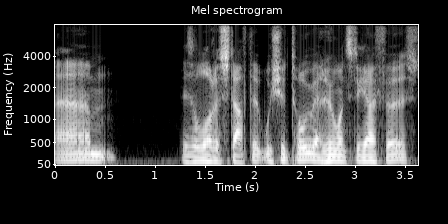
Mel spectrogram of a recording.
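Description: An animated man with an Australian accent is heard in a dry, close sound with no echo, on a very clean recording over a silent background. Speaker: podcast host. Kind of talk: casual sports talk show. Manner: animated, emphatic, jokey.

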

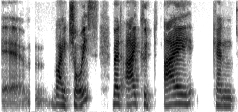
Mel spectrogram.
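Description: Her tone is bright and sharp, with ordinary pitch variation. The woman is heard against a quiet background. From Norway. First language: Norwegian. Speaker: life coach. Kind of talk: interview.

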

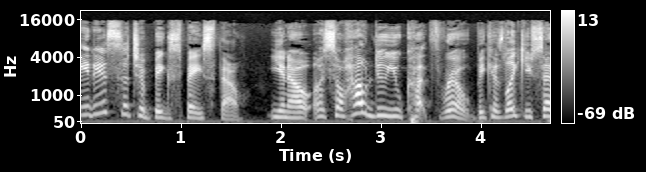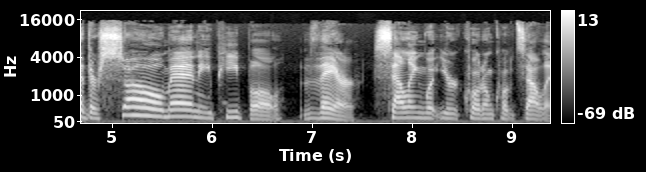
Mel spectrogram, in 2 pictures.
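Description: A woman talks in an unremarkable speaking voice. Her intonation is lively and her pace moderate. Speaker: personal finance podcast host. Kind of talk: interview.

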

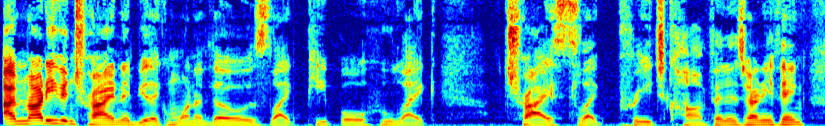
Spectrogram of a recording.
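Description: At a fairly quick pace, a man speaks in an animated tone with a medium pitch and ordinary pitch variation, in a very clean recording with a silent background. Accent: American. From US South. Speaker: content creator. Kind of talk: casual chat.

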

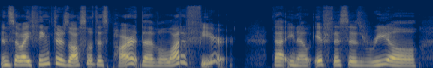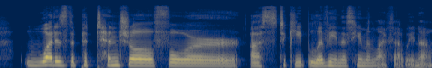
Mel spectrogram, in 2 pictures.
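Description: A woman with an American accent and an ordinary speaking voice talks at a fairly slow pace and a medium pitch with ordinary pitch variation and big swings in loudness, on a very clean recording with a silent background and a dry, close sound with no echo. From Arizona, US Southwest. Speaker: energy healer. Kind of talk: casual chat.

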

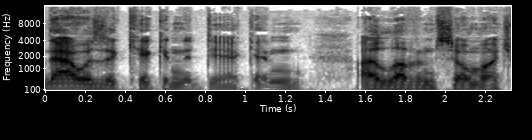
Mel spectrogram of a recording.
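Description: A man at medium pitch speaks with lively intonation. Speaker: podcast guest, metal singer. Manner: joking, profane storyteller.

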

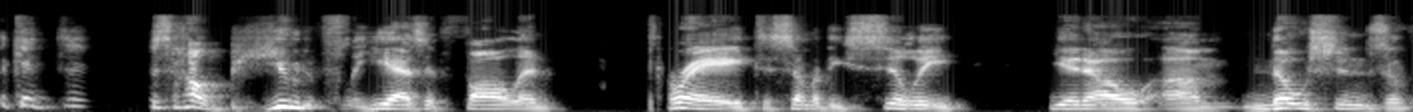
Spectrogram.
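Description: Speaking at a fairly slow pace with lively intonation, a man with an American accent uses a plain, everyday voice at a medium pitch. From Compton, California. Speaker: former NFL player turned broadcaster. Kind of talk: casual interview.

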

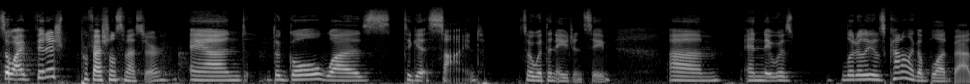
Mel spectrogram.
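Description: A woman's normal speaking voice at a medium pitch, with ordinary pitch variation and a moderate pace, on a very clean recording with a silent background. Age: 20s. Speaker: professional dancer. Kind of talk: casual chat.

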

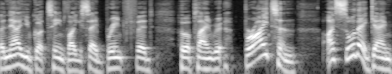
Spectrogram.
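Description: Moderate pace and ordinary pitch variation on a very clean recording with a silent background. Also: man. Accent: New Zealand. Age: 20s. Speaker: sports radio host. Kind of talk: casual radio chat.

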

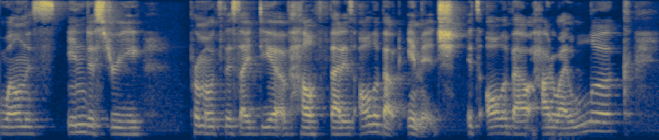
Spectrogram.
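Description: Her voice is very deep and low for a woman, and she speaks at a fairly slow pace. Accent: American. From US Midwest, North Dakota. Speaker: author and wellness educator. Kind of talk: interview.

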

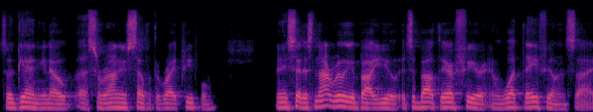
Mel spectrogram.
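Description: At a fairly quick pace, an unremarkable speaking voice talks on. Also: man. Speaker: podcast host and media company founder. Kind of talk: casual chat.

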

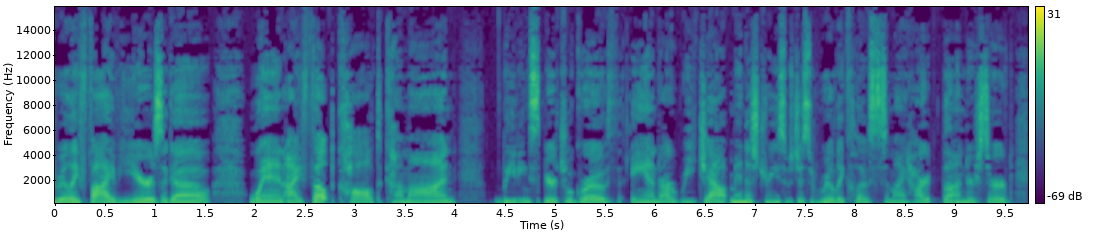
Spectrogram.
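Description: On a very clean recording with a silent background, a woman with an American accent uses an ordinary speaking voice at medium pitch, a moderate pace and lively intonation. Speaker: church staff member and co-founder. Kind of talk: panel interview, casual chat.

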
